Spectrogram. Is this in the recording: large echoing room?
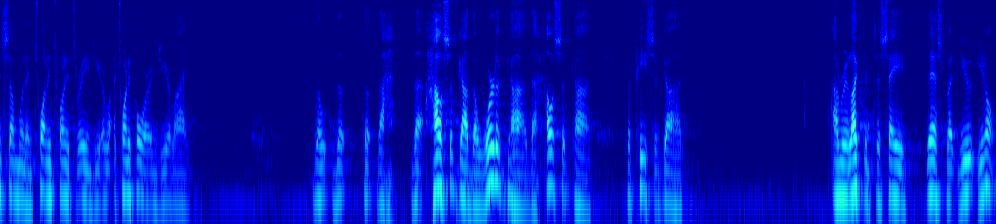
yes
